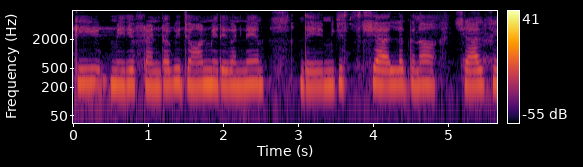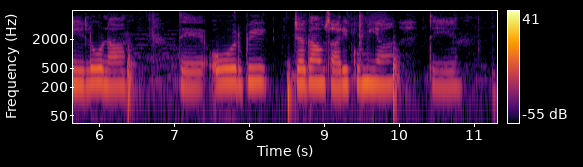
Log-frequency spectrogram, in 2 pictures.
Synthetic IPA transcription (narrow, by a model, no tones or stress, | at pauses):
kɪmeːɾeːpʰɾɛ̃ːɳɖãːbiːd͡ʒaːnmeːɾeːɡənːẽːd̪eːmikɪʃɛːlːəɡnaː | ʃɛːlpʰiːloːnaːt̪eːoːɾbiː | d͡ʒəɡãːũːsaːɾiːkʊmijãː | t̪eː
